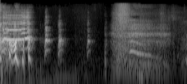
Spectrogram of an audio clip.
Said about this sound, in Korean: 어, 이거 닭소리. 어. 어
